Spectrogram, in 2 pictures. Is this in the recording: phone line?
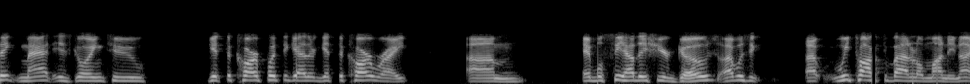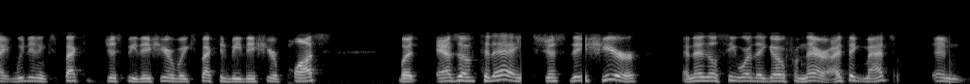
yes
